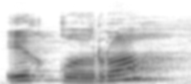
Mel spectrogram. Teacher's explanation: اق میں قاف ساکن ہے قاف پہ قلقلہ ہوگا را کو موٹا پڑا جائیں گے اقرا حمزہ زبر را فار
